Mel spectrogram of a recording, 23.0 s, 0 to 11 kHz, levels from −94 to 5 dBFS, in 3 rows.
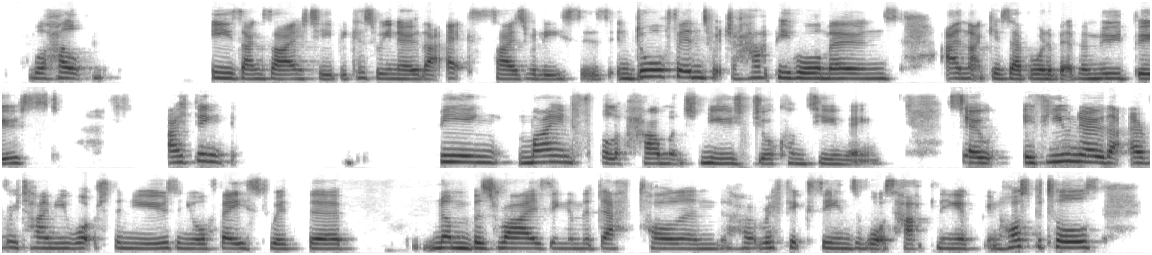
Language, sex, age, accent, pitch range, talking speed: English, female, 20-39, British, 195-240 Hz, 170 wpm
